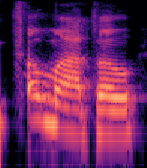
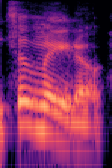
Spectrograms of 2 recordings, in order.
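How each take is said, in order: First: "tomato" with middle vowel as AH; broad A pronunciation. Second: "tomato" with middle vowel as AY; long A pronunciation. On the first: Contrasting how others say it, "tomato" with an AH. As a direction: say "tomato" as tuh-MAH-toh. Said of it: "You say tomato". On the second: Contrasting his own way, "tomato" as tuh-MAY-toh. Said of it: "I say tomato". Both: Shown as a demonstration.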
